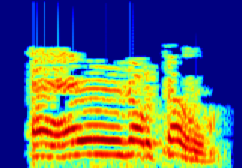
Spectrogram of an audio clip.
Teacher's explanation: تسهيل الهمزه الثانيه بين لكن بدون ادخال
